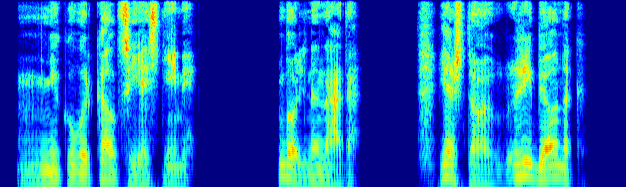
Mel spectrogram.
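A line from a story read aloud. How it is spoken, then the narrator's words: Uncertain. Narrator (Russian): Неуверенно проговорил он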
